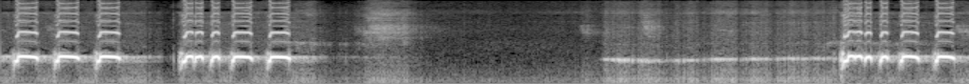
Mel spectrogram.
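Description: Zebra dove song: bursts of three or four clipped, bright cooing notes, then a short pause and a long, steady, slightly rising hum before the bursts resume.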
